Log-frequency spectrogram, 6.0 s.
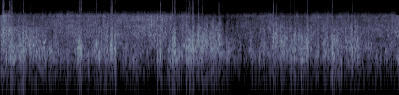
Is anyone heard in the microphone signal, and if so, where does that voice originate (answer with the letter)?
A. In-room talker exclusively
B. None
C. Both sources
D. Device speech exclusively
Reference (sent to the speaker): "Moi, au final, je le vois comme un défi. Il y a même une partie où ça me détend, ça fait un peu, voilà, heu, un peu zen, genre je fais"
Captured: B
